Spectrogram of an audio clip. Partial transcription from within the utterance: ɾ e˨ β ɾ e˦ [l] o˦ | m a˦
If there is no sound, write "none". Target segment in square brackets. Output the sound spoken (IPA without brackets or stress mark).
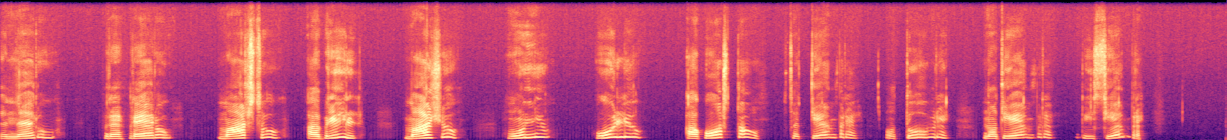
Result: ɾ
